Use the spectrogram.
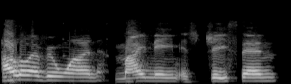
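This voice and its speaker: A man hosting a podcast over a remote call, excited and chatty, with many fillers and restarts. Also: a little high, measured pace, loud music behind the voice. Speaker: podcast host. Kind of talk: casual chat. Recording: slightly dull lo-fi sound.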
